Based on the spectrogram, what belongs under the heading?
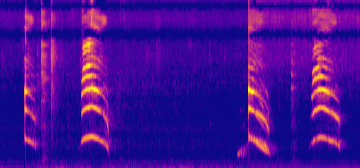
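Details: Talking parrot producing four separate bursts: a sharp downward-sweeping note, then an arched, harmonic, drawn-out sound, repeated again after a pause of about three seconds, over a faint continuous low hum.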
